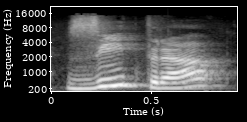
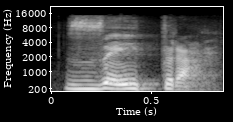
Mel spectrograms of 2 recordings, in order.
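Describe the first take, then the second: First: It is said in the standard form. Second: It is said in the colloquial form. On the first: "you probably know it means tomorrow" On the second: "Zítra is a colloquial form"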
